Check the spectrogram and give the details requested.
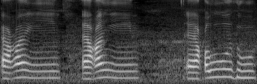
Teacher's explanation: عین کو بھی ہم حلق کے درمیانی حصے سے ادا کریں گے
